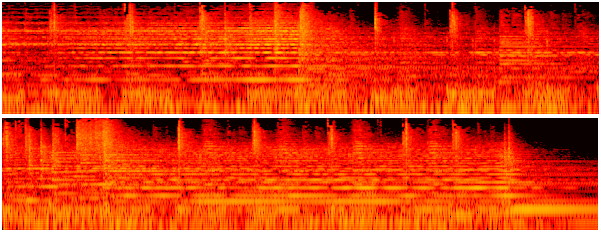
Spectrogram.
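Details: Dramatic, tense instrumental music with sustained tones and sharp percussive hits plays throughout, and no animal sounds are heard.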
